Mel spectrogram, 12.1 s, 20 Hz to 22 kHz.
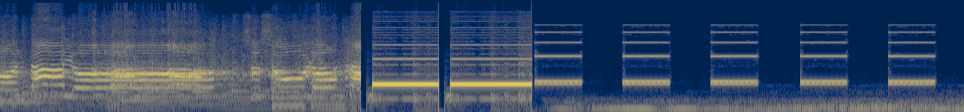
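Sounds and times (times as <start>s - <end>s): electronic beeps: 4.6s - 11.8s
distorted alert tones: 4.7s - 11.8s
low hum: 5.6s - 12.0s.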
